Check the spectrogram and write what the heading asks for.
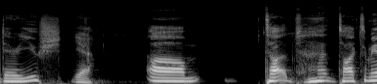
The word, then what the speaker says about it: Dariush: der yoush that's how you say it right daryush yeah um talk to me about this fight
